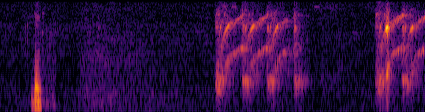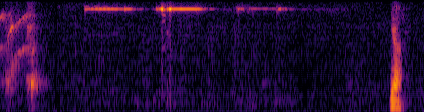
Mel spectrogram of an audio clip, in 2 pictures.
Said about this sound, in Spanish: Listo, se silenció. Esa alarma que está sonando en un momento se va a silenciar, ¿ok?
